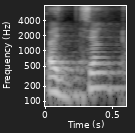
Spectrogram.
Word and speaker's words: adjunct: को देख सकते हैं, इस वर्ड में हमारा जो सेकंड लेटर होता है वो डी होता है, लेकिन जब हम इस वर्ड को प्रोनाउंस करते हैं तब हम लेटर डी को प्रोनाउंस नहीं करते। यहाँ लेटर डी साइलेंट होता है और इस वर्ड की जो सही प्रोनाउंसिएशन होती है वो adjunct होती है।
